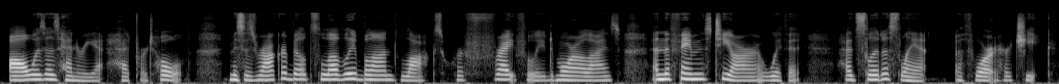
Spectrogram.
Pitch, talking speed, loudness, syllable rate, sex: 205 Hz, 145 wpm, -19 LUFS, 5.1 syllables/s, female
